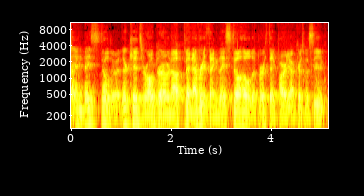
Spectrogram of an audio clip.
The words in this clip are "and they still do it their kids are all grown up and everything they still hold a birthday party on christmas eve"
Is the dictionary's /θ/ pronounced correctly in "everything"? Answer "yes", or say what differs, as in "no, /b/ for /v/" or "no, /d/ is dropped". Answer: yes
